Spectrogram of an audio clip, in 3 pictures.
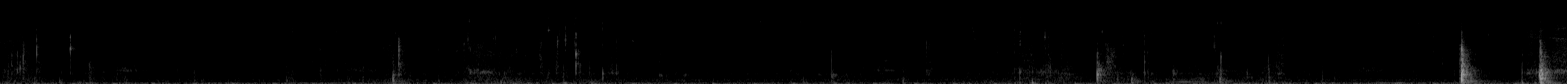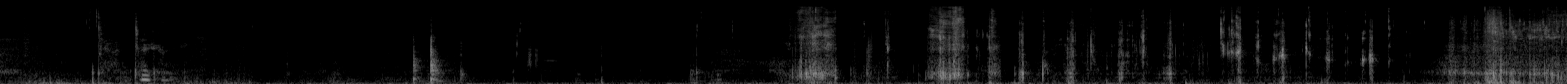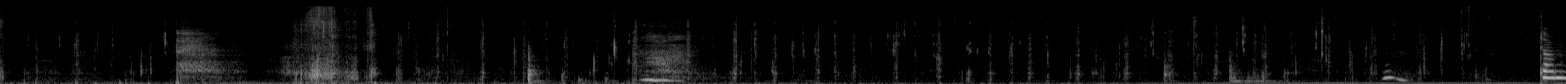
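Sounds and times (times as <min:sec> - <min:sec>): chewing crunchy food: 0:04.5 - 0:06.8, 0:07.4 - 0:15.2, 0:22.5 - 0:33.1, 0:34.4 - 0:46.7.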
